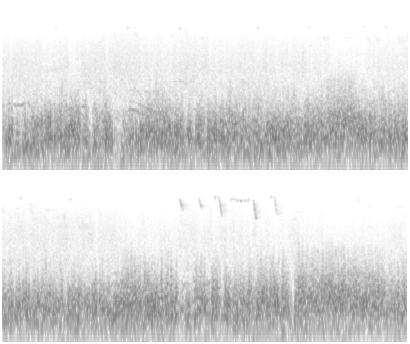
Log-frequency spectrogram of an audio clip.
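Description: Steady low wind rush across the microphone, with faint single high chirps throughout. Near the end, a saffron finch (Argentine jilguero) gives a quick run of high, falling notes.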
